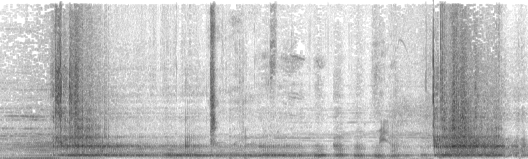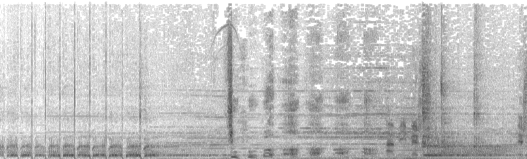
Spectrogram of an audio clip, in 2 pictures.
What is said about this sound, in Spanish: Vamos con otro efecto que se llama el tubo de terror, ¿vale? Este artefacto nos sirve para crear desasosiego y escenas de terror.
